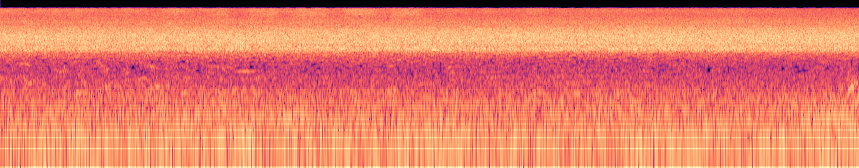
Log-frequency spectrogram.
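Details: Cicadas in midsummer at a school playground, a loud, even, high-pitched drone running unchanged throughout, with no other clear sounds.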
